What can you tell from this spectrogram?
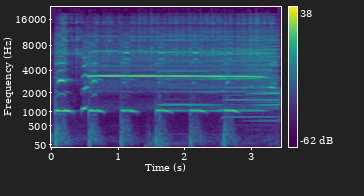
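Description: A car's speeding alert tone, sounding when the driver exceeds the speed limit, chimes six times in a quick, steady rhythm, each bright electronic ding ringing on into the next, fairly loud and with no voices.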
